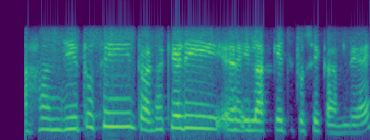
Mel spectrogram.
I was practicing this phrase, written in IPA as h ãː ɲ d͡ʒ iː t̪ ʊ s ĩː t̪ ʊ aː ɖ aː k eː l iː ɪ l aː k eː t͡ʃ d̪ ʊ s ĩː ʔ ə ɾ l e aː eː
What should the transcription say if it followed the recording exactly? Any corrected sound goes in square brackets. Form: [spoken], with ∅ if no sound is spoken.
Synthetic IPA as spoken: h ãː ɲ d͡ʒ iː t̪ ʊ s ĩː t̪ ʊ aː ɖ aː k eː [ɽ] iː ɪ l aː k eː t͡ʃ [t̪] ʊ s ĩː [k] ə ɾ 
